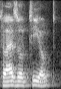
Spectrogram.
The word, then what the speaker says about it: Tlazolteotl: Clazo Teote pronounced Clazot Teote is a Mesoamerican earth mother of the Aztecs and the Hastic, an indigenous Mexican people, a patronist of midwives.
